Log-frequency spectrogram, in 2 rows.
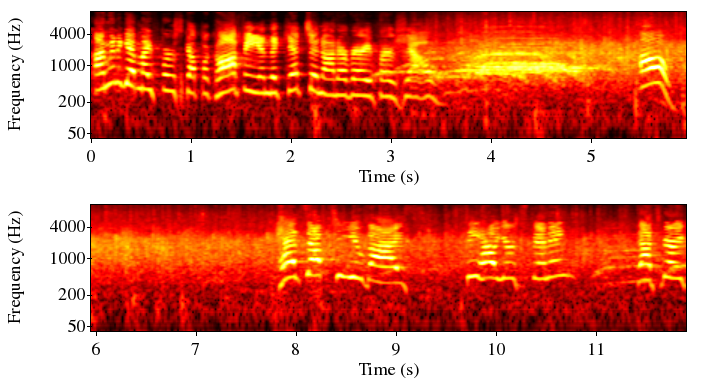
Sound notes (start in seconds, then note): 3.9 applause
